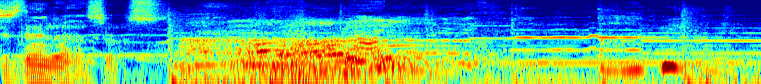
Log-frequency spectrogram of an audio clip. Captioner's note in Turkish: Hep bir ağızdan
